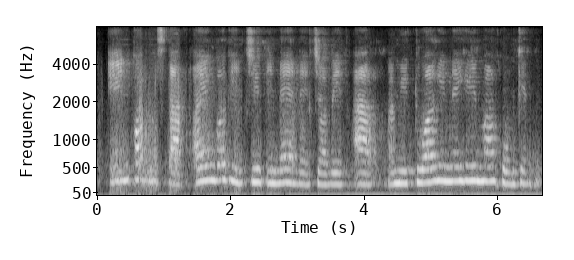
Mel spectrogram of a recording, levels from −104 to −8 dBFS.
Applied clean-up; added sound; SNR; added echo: neural separator model SepFormer DNS4.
